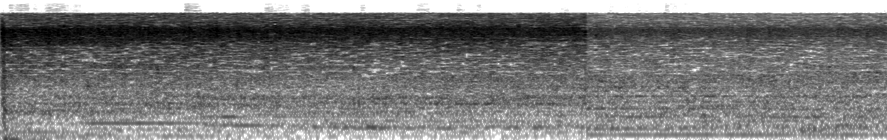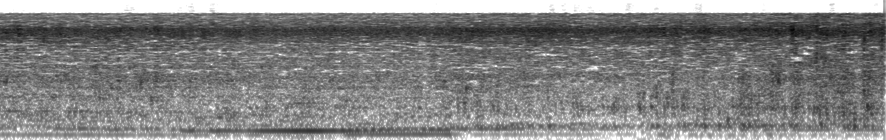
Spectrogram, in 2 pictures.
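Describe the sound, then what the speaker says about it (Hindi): Surf detergent powder being stirred into water by hand, with a steady wash of running, sloshing water throughout and a brief dip in level partway through. "तो इसके लिए मैं घोल रही हूँ सर्फ।"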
